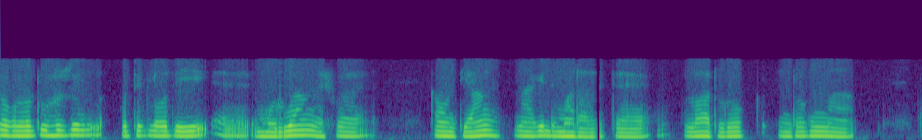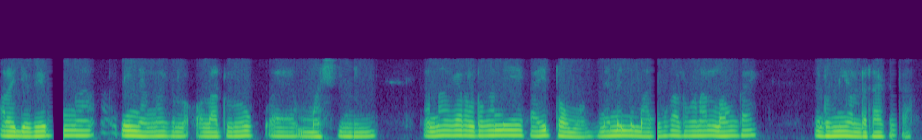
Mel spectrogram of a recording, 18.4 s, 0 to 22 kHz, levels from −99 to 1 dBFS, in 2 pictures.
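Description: Packets were lost at 2.8, 5.92, 9.7, 12.72, 15.72 and 18.14 s (40, 80, 160, 40, 80 and 60 ms), and the receiver bridged each gap by repeating the last pitch period. This packet loss with pitch repetition sounds like a briefly held, buzzy tone, while the 160 ms loss fades toward silence before the speech cross-fades back.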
